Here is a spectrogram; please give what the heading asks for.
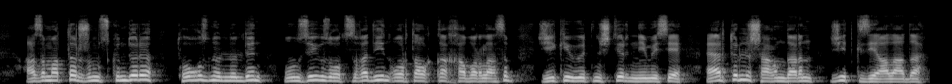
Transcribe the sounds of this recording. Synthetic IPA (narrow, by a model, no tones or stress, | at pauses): ɑzɑmɑt̪ːɑɾʒʊməskʲʰʏnd̪e̞ɾɪt̪ʰo̞ʁəznɵlnɵld̪e̞nwo̞ns̬e̞ɡʲɪzwo̞t̪əzʁɑd̪e̞jɪnwo̞ɾt̪ɑlˠəqːɑχɑbɑɾlˠɑsəp̚ | ʒe̞kʲe̞wɵt̪ɪnɪʃt̪e̞ɾne̞me̞se̞æɾt̪ʰʏɾlɪʃɑʁəmd̪ɑɾənʒe̞t̪kʲɪze̞ɑlˠɑd̪ə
